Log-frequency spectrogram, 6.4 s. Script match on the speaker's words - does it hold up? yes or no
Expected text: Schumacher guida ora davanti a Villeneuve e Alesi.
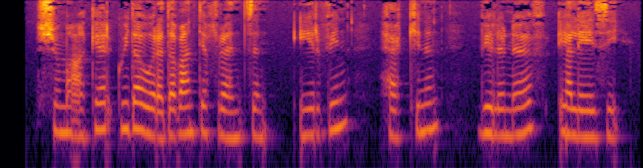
no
